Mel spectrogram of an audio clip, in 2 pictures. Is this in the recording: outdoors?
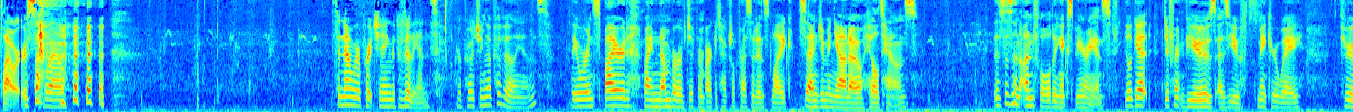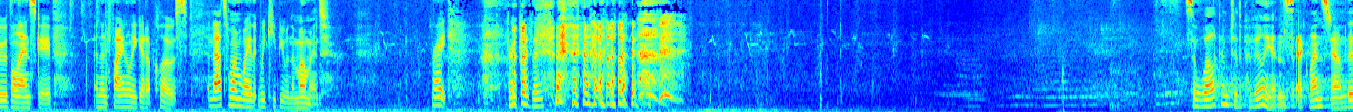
yes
